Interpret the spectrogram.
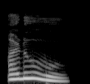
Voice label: "ಅಡುವು", Kannada

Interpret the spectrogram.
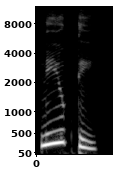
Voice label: "ನಾಯಕಿತಿ", Kannada

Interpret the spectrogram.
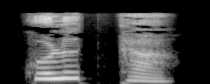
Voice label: "ಕಳಾತೀತ", Kannada

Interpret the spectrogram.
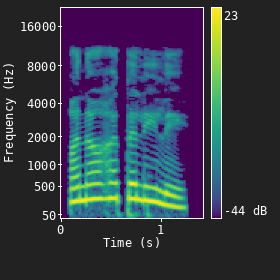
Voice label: "ಅನಾಹತಲೀಲೆ", Kannada

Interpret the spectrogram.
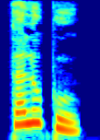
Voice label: "ತಲುಪು", kannada

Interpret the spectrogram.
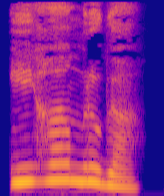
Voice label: "ಈಹಾಮೃಗ", Kannada

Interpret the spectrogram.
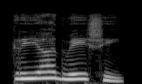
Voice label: "ಕ್ರಿಯಾದ್ವೇಷ", Kannada

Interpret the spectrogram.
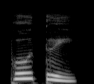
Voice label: "ಪೋತ್ರಿ", kannada

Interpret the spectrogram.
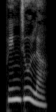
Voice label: "ಪಿಂಜಲ", Kannada

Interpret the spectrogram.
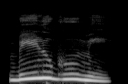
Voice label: "ಬೀಳುಭೂಮಿ", kannada

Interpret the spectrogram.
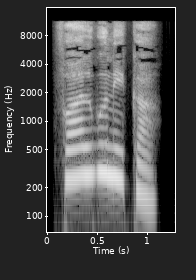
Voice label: "ಫಾಲ್ಗುನಿಕ", kannada

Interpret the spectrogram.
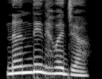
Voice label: "ನಂದಿಧ್ವಜ", Kannada

